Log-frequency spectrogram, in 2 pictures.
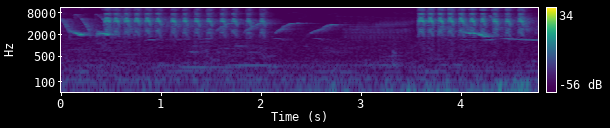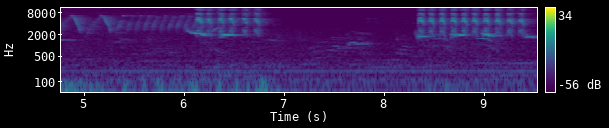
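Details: Pijantung gunung, a spiderhunter, in full song: four loud bursts of fast, rattling high notes, each about a second long, separated by quieter downslurred whistles and brief pauses.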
